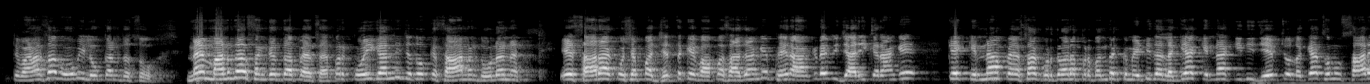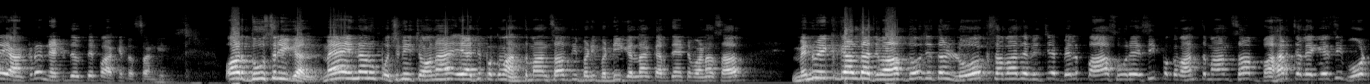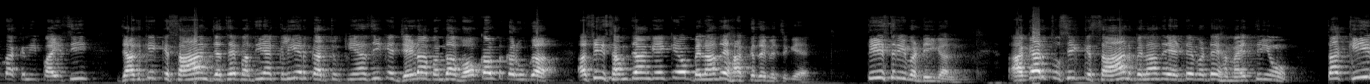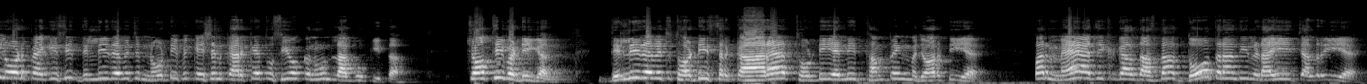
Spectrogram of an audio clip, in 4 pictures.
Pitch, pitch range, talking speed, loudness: 250 Hz, 220-275 Hz, 195 wpm, -14 LUFS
